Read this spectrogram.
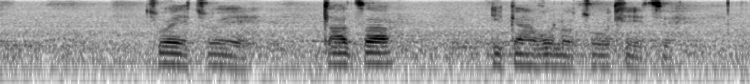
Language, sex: Tswana, male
